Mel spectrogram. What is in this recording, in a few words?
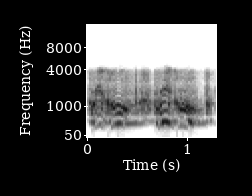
radio bot regroup, pirate; Counter Strike Model Pack; CS:GO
